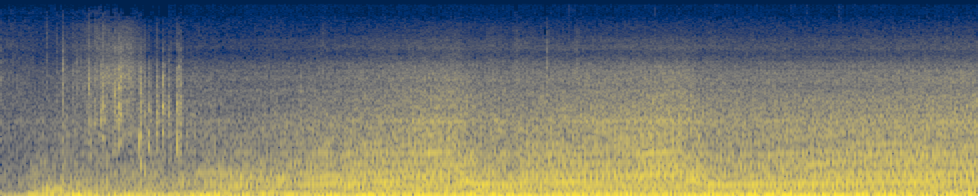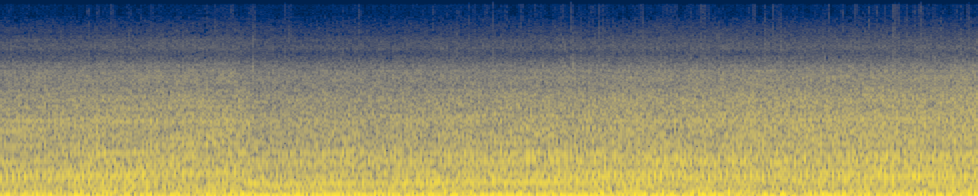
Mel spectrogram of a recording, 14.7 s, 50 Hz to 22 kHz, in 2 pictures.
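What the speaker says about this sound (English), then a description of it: "So yeah, acceleration, I think it's really impressive for a big car like this." A Mercedes G63 AMG accelerates hard on a cold day, its engine roar climbing through several gear changes with a dip and rise at each shift, loud and close from inside the cabin.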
